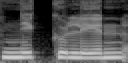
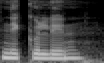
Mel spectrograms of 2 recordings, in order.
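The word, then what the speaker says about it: Никулин: It's Nikulin, not Nikulin. Nikulin. Nikulin and Mironov.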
